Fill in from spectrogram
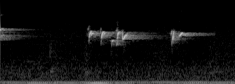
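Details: European goldfinch training song: a thin high whistle, then a short run of quick liquid chirps and a final double twitter, set against faint background hum.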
